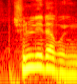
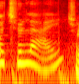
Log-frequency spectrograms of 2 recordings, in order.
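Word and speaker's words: July: 네, 자, 7월 1일 영어로는 줄리라고 읽나요? – 줄리 아니고 줄라이.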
